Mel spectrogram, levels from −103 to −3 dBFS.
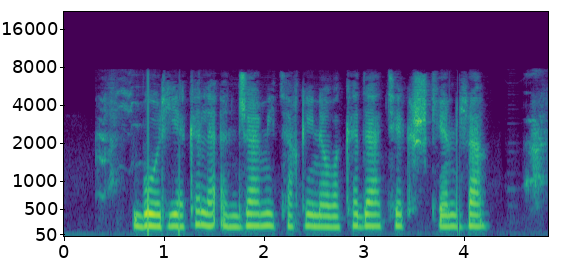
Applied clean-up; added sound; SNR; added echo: neural separator model SepFormer DNS4.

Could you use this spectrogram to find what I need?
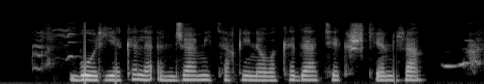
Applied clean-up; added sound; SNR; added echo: none; Bird vocalization, bird call, bird song; 19 dB; none.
